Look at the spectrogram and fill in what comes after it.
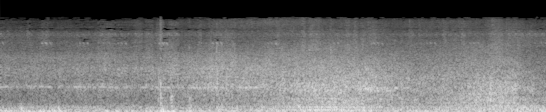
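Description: Freight train's covered hoppers and boxcars rolling past on curved track: a steady rumble of wheels on rail that grows louder through the middle and eases near the end, with a single sharp click about two seconds in.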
